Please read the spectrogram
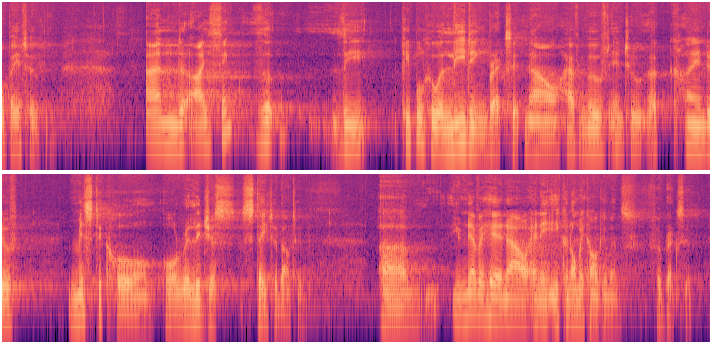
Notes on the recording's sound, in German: in der großen Aula der LMU München in englischer Sprache aufgezeichnet.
